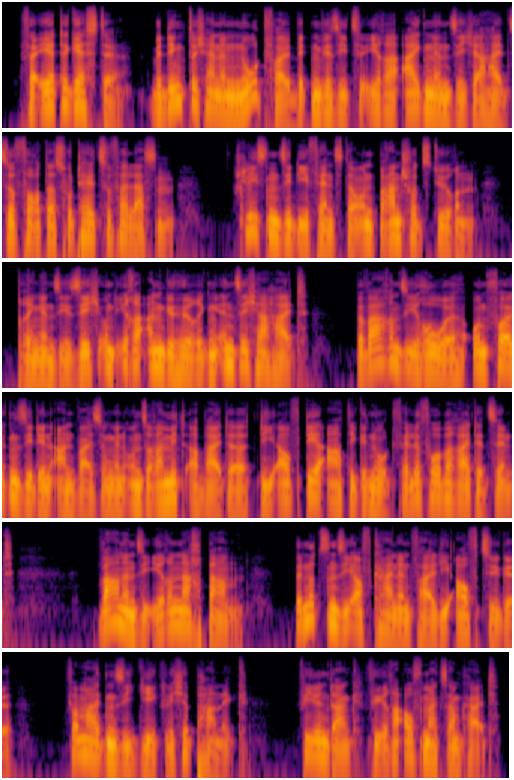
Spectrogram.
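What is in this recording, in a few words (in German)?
Notfallansage, männlich; Telefonansagen; deutsch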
